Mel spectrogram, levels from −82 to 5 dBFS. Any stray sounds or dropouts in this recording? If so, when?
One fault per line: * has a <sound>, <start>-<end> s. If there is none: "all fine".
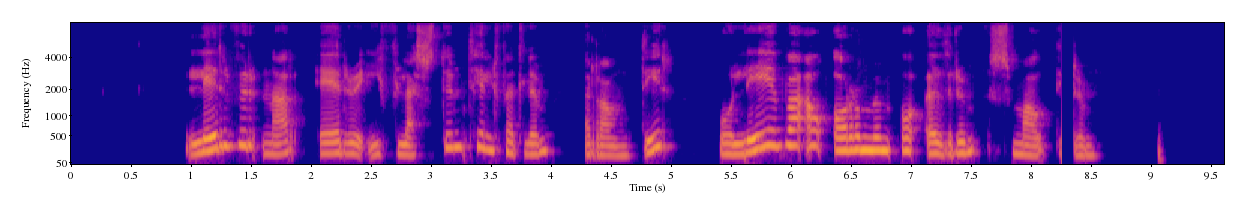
* has a dropout, 8.3-8.4 s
